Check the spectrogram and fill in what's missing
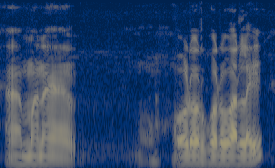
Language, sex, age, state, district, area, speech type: Odia, male, 30-45, Odisha, Subarnapur, urban, spontaneous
